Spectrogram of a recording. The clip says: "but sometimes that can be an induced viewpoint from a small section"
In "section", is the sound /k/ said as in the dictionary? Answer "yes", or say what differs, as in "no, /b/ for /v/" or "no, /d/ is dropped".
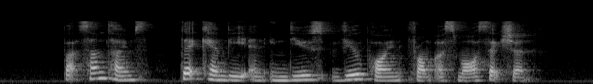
yes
